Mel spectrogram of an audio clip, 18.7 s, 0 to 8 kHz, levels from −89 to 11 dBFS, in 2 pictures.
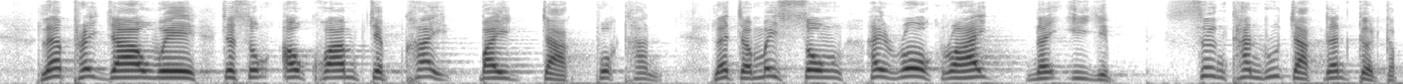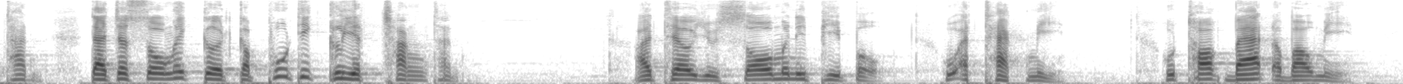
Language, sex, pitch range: Thai, male, 150-220 Hz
